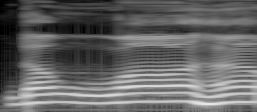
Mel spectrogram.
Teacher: Lam jalalah yang didahului fathah kita baca tafkim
